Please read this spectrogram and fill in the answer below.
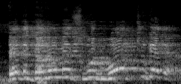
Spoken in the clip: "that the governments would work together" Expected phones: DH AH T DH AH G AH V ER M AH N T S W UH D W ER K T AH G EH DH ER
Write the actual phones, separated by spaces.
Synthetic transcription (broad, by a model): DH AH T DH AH G AH V ER M AH N T S W UH D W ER K T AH G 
